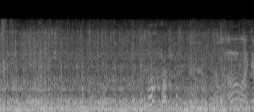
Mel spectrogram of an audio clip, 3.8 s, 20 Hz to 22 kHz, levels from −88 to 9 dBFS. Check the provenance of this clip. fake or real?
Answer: real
